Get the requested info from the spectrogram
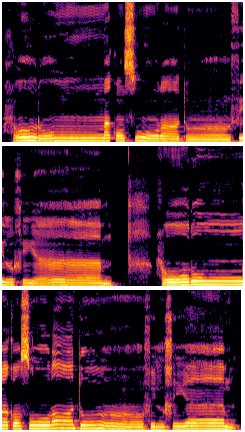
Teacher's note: را کی تنوین کو میم کے ساتھ ملانا ہے، اور را کو موٹا کریں گے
